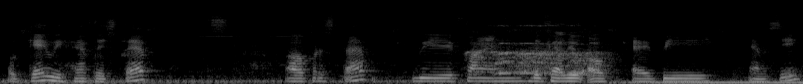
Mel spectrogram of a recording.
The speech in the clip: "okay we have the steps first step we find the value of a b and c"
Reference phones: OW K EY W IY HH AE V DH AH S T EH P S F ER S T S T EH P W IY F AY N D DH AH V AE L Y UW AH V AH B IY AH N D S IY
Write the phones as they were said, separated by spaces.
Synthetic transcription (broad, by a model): OW K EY W IY HH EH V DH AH S T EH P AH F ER T S T EH P W IY F AY N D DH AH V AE L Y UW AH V AH B IY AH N S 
